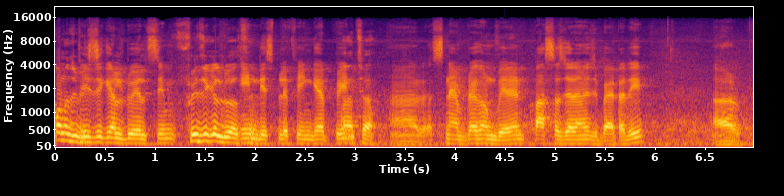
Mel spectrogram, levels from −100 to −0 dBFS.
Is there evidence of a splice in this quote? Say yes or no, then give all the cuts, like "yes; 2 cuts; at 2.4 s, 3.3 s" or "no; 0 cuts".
no; 0 cuts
